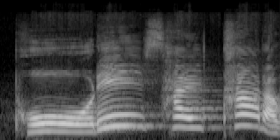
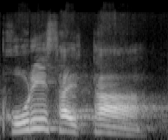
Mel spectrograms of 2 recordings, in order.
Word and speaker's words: 보리살타: 보디사트바 깨달음의 길을는 중생 보디사트바 한자로 표기하면 보리살타 불러요 발음을 따서 따라해 보세요 보리살타 보리살타 어디에 나올까요 여러분들이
